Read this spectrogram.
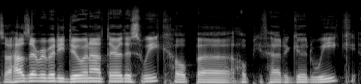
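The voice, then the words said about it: Rough, sore-throated voice. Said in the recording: “apologize for my voice ... I've been dealing with a little bit of a cold ... it's just kind of settled in my throat”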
